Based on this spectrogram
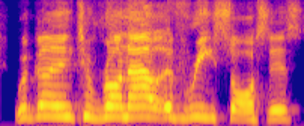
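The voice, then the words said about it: Put-on Australian or South African accent. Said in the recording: “Sorry for the accent. I have no idea if that was Australian or South African or what.”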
